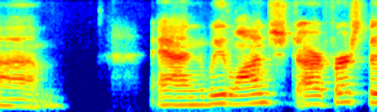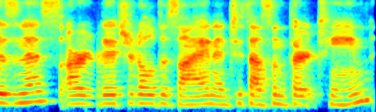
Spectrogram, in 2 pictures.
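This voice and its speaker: This woman has an unremarkable speaking voice with ordinary pitch variation. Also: quiet background. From US Pacific Northwest, Wenatchee Valley. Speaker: entrepreneur. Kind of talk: lecture. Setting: video call.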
